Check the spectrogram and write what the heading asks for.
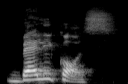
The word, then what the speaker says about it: bellicose: लड़ाकू को हम बोलते हैं बेलिकॉज. यस, बेलिकॉज. Spelling is BELLICOSE. Once again, BELLICOSE, bellicose. So ask me, क्या आप bellicose, it means लड़ाकू हैं?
